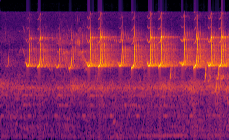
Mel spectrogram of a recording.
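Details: Early-morning call of a rain quail: high, ringing metallic notes that start softly and then grow louder and more regular, spaced about a quarter second apart.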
